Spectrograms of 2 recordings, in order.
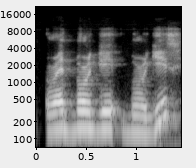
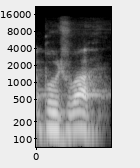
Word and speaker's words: bourgeois: Yeah, and Allende, against what people usually believe, he was red bourgeois. How do you pronounce that? Yeah, bourgeois.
